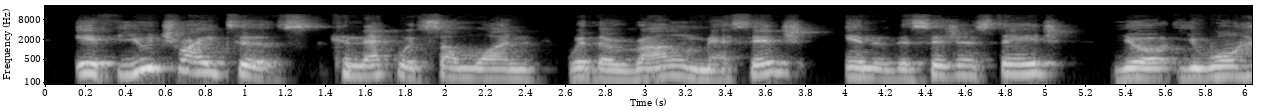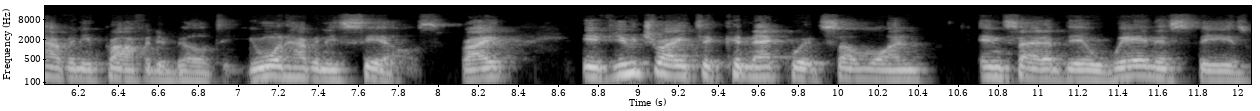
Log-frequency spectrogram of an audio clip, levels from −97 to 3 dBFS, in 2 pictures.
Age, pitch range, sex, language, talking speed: 30-49, 120-150 Hz, male, English, 190 wpm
